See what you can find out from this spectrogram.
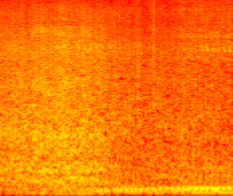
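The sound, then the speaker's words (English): Vehicles drive into a courtyard: a black staff car, two open-topped military vehicles and a motorbike with a machine gun mounted in its sidecar. A loud, steady engine rumble rolls on, with a low throbbing pulse near the end. “His attention is suddenly caught by vehicles streaming into the courtyard. A black staff car followed by two open-topped vehicles and a motorbike with a mounted machine gun in the sidecar.”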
